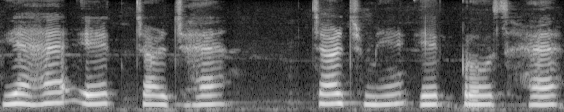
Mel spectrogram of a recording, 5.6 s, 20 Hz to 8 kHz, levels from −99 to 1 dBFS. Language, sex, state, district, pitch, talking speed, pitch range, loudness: Hindi, female, Uttar Pradesh, Saharanpur, 235 Hz, 95 wpm, 230-255 Hz, -16 LUFS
